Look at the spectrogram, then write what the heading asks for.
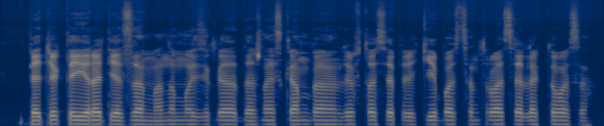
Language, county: Lithuanian, Alytus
